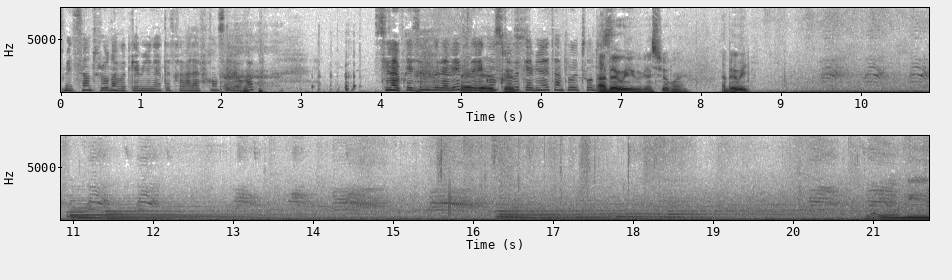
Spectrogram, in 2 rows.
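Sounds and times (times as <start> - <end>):
speech: 0.0 - 2.8, 4.0 - 8.7
caged birds calling in harsh crow-like caws: 9.3 - 16.9, 20.0 - 21.6
steady low rumble: 12.4 - 21.7.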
